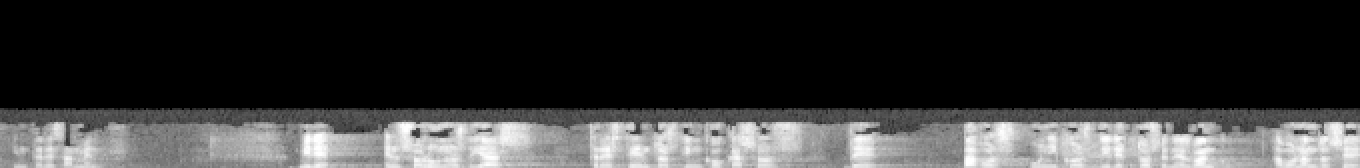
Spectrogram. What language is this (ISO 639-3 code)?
spa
